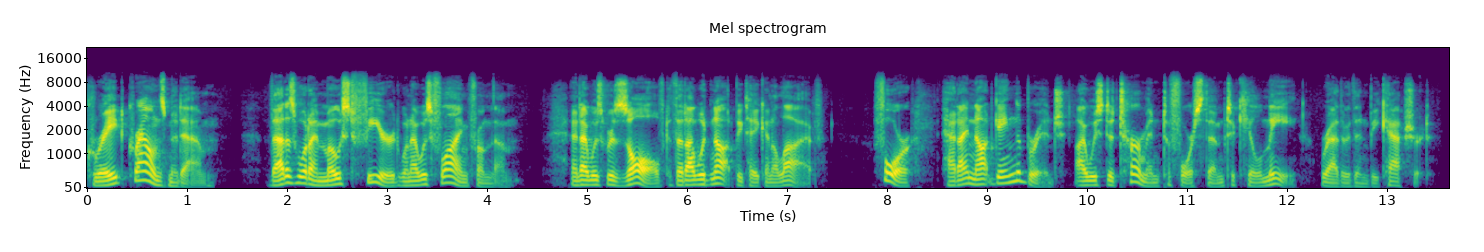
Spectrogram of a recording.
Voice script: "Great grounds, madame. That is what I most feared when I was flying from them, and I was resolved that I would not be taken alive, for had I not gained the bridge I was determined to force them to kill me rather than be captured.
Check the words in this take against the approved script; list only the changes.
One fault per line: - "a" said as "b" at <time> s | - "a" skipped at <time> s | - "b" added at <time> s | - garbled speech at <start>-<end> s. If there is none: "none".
- "grounds" said as "crowns" at 0.4 s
